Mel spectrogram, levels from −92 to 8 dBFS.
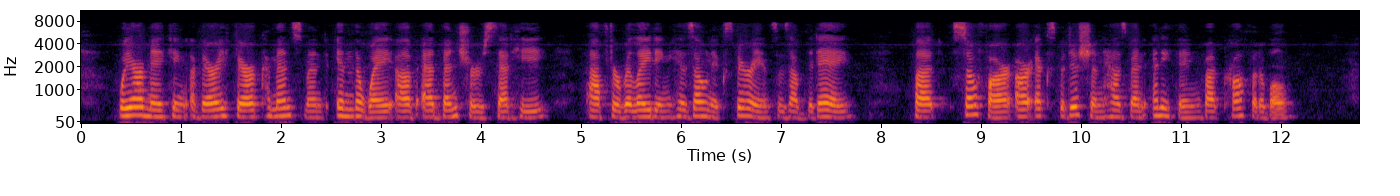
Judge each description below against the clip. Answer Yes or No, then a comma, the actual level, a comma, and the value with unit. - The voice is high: Yes, high, 195 Hz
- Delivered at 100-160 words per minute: Yes, average, 150 wpm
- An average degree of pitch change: Yes, average, 3.0 semitones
